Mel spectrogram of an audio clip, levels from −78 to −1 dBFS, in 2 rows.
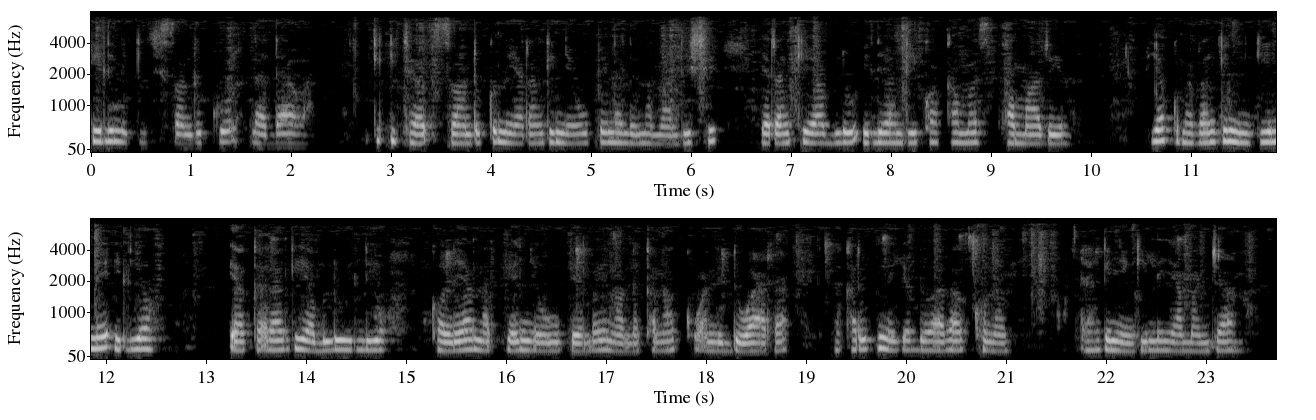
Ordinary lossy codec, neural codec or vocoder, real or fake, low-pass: AAC, 32 kbps; none; real; 7.2 kHz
